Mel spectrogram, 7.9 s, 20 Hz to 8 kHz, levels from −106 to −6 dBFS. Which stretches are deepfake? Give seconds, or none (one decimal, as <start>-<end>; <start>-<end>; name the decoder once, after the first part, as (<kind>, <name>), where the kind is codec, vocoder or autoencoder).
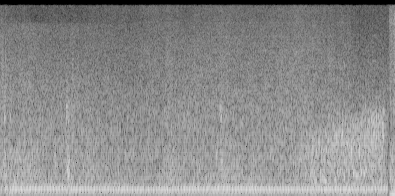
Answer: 2.9-3.6 (codec, DAC); 4.2-7.0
